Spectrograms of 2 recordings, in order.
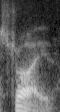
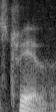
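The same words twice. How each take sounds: First: The vowel sounds like the one in five. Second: The vowel sounds like the one in give.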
